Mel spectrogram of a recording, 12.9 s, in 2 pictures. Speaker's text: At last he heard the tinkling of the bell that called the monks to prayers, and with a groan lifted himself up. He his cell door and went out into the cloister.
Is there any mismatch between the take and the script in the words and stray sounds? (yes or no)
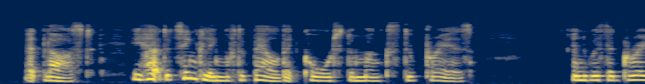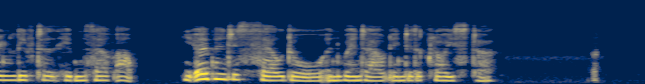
yes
